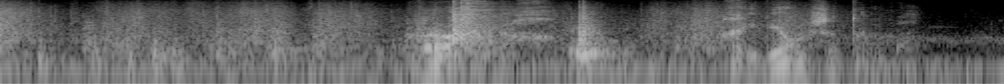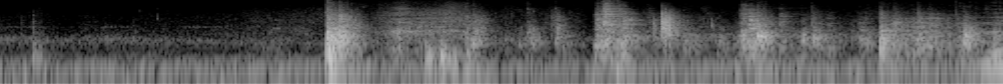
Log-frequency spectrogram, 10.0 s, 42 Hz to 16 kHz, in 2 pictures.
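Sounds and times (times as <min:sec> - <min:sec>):
things in cupboard clattering and rustling as they are rummaged through: 0:00.0 - 0:04.1, 0:06.6 - 0:10.0
speech: 0:02.1 - 0:02.4, 0:03.8 - 0:04.5.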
